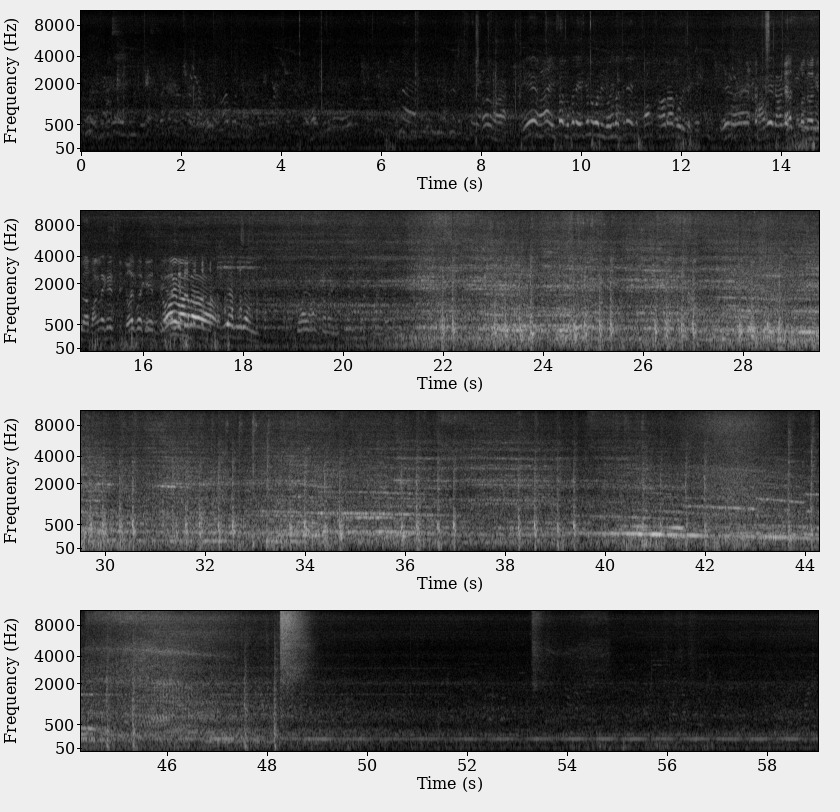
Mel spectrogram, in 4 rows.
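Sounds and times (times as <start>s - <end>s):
train whining tones: 16.3s - 59.0s.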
